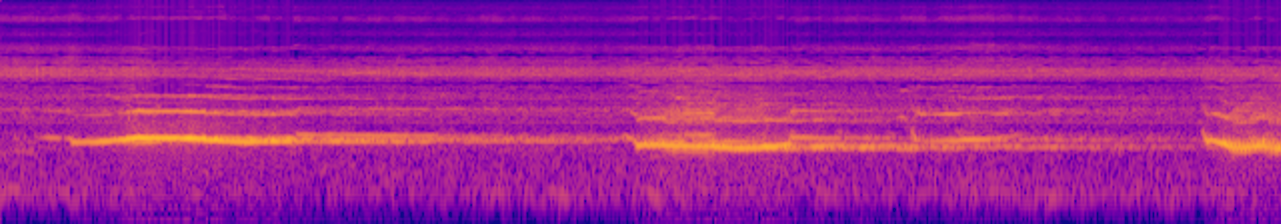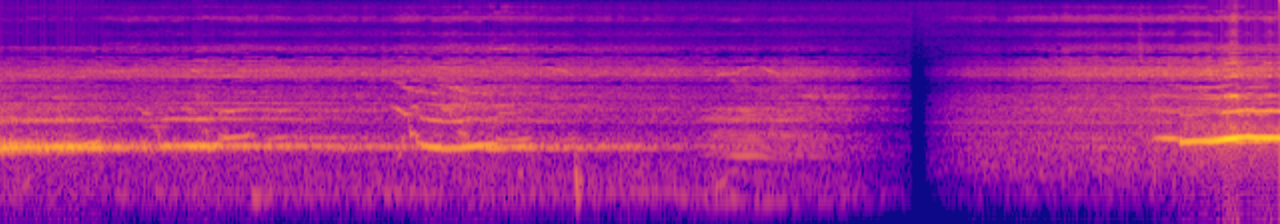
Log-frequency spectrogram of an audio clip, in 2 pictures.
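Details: Whale calling in long, sustained moaning tones with rich overtones, delivered in several drawn-out phrases that waver and bend, with a short silent gap before a final rising moan.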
